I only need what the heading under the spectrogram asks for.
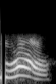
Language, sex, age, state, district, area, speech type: Assamese, female, 45-60, Assam, Dhemaji, rural, conversation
